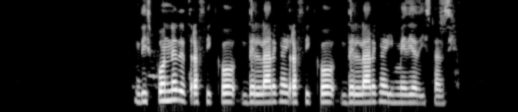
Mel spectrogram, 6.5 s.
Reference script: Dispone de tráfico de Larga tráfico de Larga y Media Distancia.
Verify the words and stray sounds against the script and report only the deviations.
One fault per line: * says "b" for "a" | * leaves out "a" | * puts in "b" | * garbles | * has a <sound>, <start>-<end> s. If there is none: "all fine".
all fine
